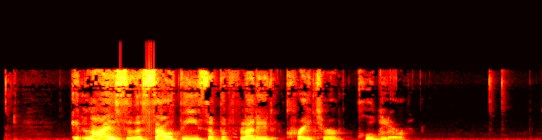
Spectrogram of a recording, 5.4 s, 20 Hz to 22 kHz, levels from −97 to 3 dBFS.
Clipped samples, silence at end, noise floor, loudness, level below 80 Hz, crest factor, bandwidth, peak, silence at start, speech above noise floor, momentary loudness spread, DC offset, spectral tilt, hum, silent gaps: under 0.1%; 1.4 s; -67 dBFS; -14 LUFS; -60 dBFS; 18 dB; 16 kHz; 0 dBFS; 0.7 s; 52 dB; 17 LU; under 0.1%; -3 dB/octave; 60 Hz at -50 dBFS; none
